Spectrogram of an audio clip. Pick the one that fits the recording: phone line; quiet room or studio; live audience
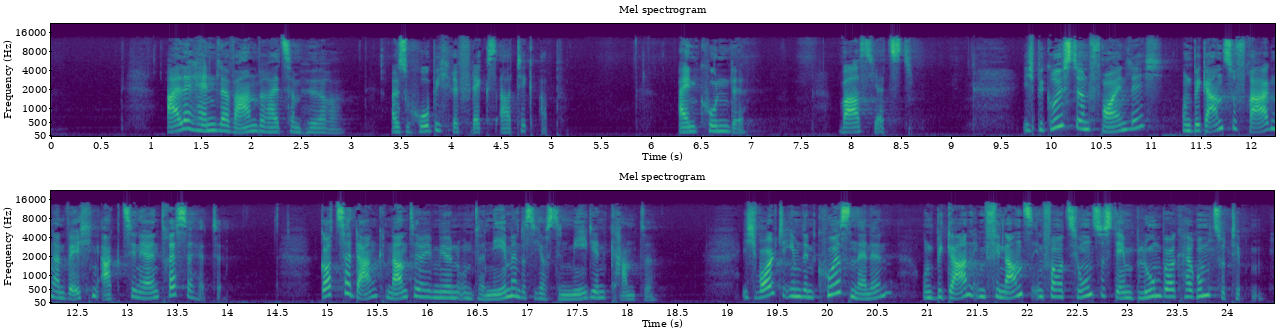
live audience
